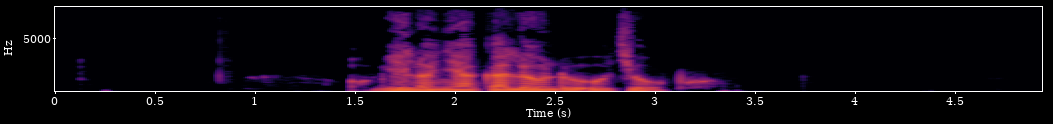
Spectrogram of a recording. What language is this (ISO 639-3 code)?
luo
